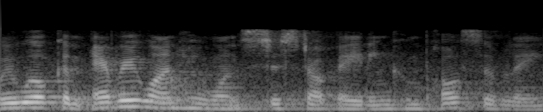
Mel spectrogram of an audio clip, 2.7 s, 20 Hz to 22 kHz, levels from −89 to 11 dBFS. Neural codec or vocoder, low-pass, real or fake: none; 7.2 kHz; real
